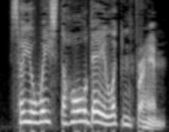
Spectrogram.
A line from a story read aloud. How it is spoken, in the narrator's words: my mother snapped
